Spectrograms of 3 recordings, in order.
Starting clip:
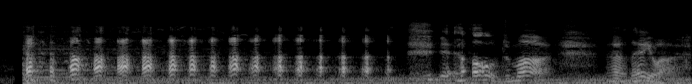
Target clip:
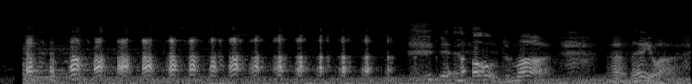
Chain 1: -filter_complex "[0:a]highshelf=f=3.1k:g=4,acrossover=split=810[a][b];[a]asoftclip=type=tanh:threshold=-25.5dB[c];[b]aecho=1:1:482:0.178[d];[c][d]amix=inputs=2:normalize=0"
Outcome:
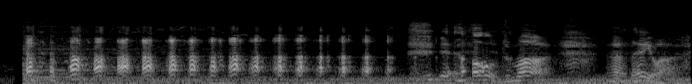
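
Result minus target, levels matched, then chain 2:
8000 Hz band +7.5 dB
-filter_complex "[0:a]highshelf=f=3.1k:g=-7,acrossover=split=810[a][b];[a]asoftclip=type=tanh:threshold=-25.5dB[c];[b]aecho=1:1:482:0.178[d];[c][d]amix=inputs=2:normalize=0"

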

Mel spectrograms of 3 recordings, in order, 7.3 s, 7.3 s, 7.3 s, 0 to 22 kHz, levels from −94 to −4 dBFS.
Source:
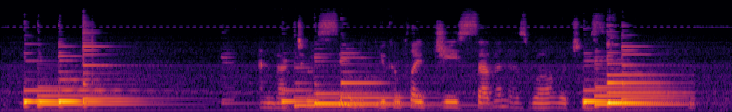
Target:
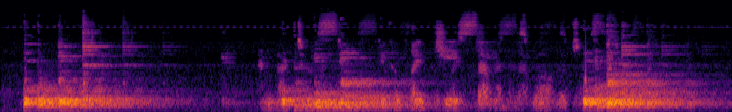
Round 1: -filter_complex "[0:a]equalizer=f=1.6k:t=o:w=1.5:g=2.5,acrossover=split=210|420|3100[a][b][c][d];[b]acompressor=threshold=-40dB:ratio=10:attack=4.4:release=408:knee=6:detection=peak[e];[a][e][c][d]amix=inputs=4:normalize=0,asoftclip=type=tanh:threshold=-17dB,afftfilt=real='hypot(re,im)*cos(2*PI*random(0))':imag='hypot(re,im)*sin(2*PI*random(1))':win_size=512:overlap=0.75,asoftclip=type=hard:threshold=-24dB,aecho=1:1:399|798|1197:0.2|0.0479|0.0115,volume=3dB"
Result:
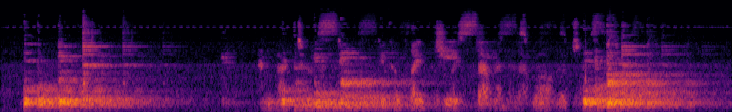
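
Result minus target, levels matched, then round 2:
compressor: peak gain reduction +10.5 dB; 2000 Hz band +8.0 dB
-filter_complex "[0:a]equalizer=f=1.6k:t=o:w=1.5:g=-5.5,acrossover=split=210|420|3100[a][b][c][d];[b]acompressor=threshold=-29dB:ratio=10:attack=4.4:release=408:knee=6:detection=peak[e];[a][e][c][d]amix=inputs=4:normalize=0,asoftclip=type=tanh:threshold=-17dB,afftfilt=real='hypot(re,im)*cos(2*PI*random(0))':imag='hypot(re,im)*sin(2*PI*random(1))':win_size=512:overlap=0.75,asoftclip=type=hard:threshold=-24dB,aecho=1:1:399|798|1197:0.2|0.0479|0.0115,volume=3dB"

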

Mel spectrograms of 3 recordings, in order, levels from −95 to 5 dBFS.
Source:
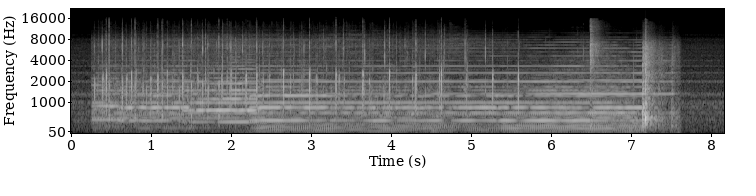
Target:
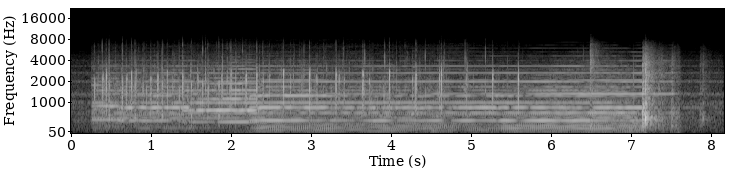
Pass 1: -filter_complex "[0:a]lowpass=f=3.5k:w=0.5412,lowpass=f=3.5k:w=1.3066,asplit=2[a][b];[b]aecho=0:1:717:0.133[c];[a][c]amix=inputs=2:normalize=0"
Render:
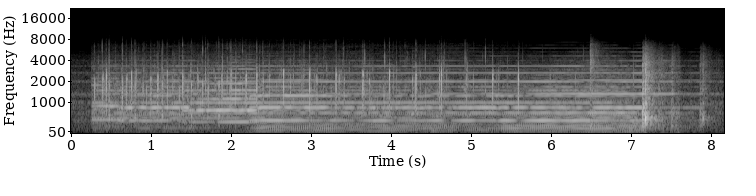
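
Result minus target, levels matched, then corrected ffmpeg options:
echo-to-direct +7.5 dB
-filter_complex "[0:a]lowpass=f=3.5k:w=0.5412,lowpass=f=3.5k:w=1.3066,asplit=2[a][b];[b]aecho=0:1:717:0.0562[c];[a][c]amix=inputs=2:normalize=0"

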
